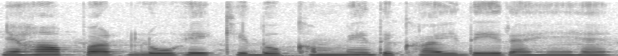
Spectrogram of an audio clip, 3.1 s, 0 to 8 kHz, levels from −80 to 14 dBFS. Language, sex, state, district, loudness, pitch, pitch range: Hindi, female, Chhattisgarh, Bastar, -17 LUFS, 220 Hz, 210-225 Hz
